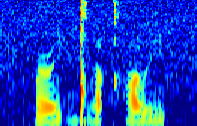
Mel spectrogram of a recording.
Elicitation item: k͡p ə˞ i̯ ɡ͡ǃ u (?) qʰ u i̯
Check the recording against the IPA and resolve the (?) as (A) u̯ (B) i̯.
B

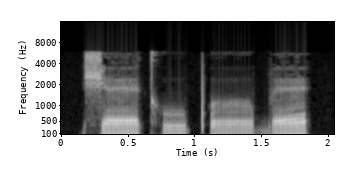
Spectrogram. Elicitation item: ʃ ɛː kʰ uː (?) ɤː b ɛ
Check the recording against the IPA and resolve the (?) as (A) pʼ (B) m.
A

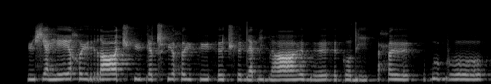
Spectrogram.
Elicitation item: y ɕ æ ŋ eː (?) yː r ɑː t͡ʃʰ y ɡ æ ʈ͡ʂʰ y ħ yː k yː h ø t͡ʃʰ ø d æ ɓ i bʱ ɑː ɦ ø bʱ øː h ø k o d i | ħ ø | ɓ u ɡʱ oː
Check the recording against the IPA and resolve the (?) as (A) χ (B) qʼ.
A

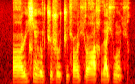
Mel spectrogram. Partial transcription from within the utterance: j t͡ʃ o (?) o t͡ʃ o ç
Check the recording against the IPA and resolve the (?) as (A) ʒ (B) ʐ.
B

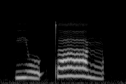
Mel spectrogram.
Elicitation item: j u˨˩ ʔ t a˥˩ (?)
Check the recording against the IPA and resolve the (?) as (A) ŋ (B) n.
A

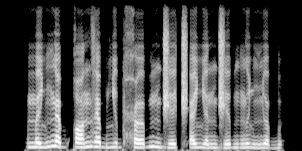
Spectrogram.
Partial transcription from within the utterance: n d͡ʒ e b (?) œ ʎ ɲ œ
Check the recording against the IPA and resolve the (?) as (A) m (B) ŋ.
B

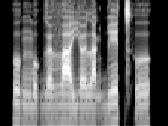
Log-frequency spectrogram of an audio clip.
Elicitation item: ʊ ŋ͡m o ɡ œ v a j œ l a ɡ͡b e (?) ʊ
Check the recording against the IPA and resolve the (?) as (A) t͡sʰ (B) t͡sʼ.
B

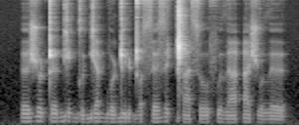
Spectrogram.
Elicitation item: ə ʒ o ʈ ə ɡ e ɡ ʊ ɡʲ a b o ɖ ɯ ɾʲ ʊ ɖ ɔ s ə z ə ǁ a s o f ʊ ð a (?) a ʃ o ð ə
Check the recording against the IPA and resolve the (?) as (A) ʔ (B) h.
A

